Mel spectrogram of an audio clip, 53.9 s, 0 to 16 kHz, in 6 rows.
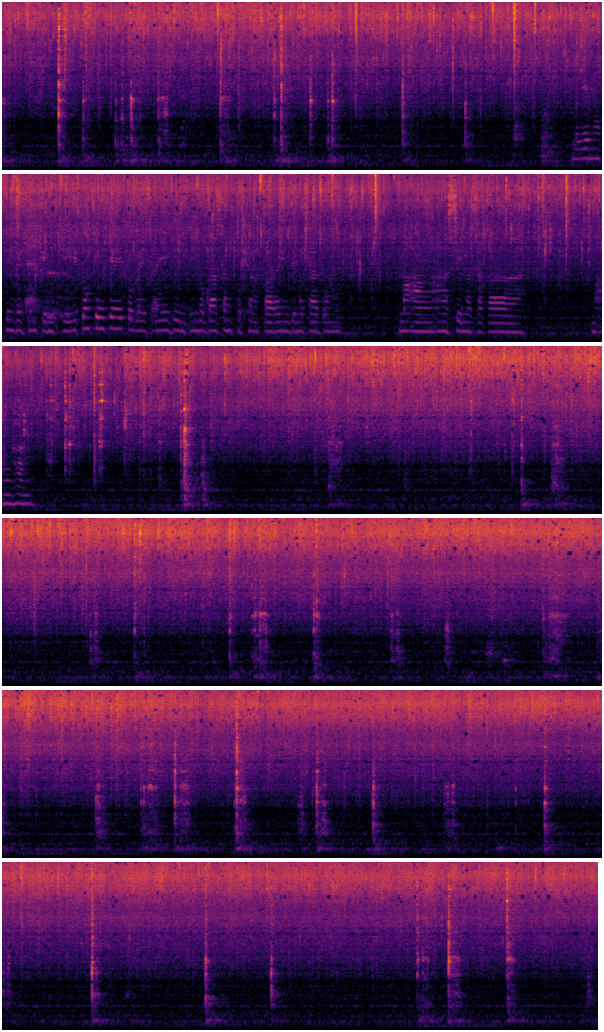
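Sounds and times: food sizzling in oil: 0.0 - 53.9
spatula scraping and knocking pan: 0.8 - 5.3, 30.4 - 32.1, 35.1 - 36.4, 37.3 - 41.9.

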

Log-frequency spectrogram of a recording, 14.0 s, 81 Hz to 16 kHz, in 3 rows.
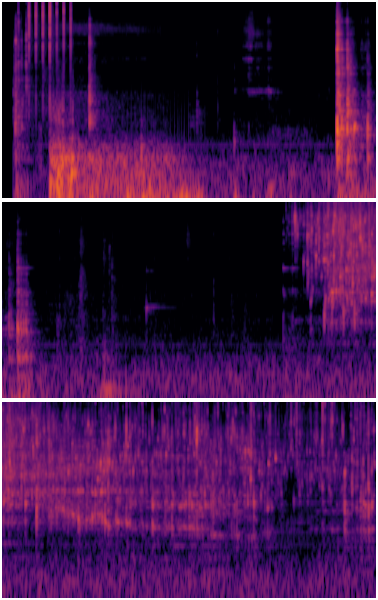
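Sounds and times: dishes clattering: 4.2 - 5.1.

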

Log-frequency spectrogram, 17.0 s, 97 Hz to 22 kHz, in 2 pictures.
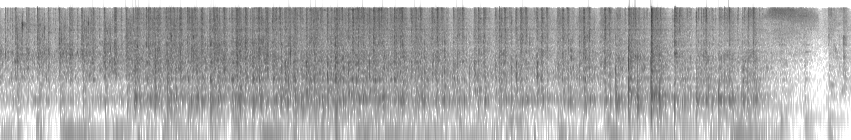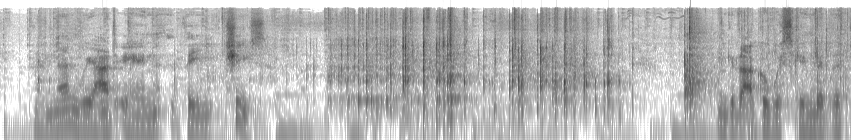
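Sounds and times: whisk clattering in plastic bowl: 0.0 - 7.7, 11.5 - 17.0.

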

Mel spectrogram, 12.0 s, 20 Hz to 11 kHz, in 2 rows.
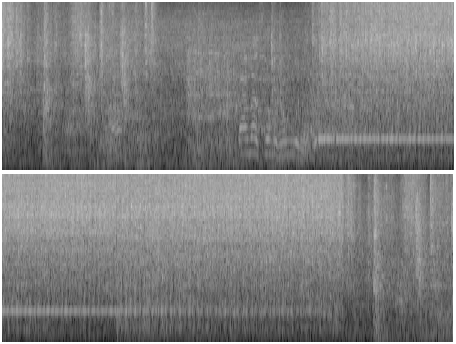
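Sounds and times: fence machine mechanical noise: 3.5 - 12.0.

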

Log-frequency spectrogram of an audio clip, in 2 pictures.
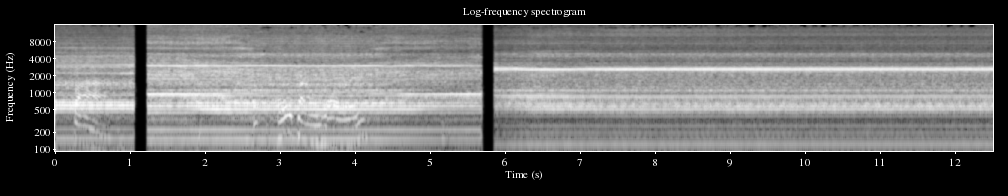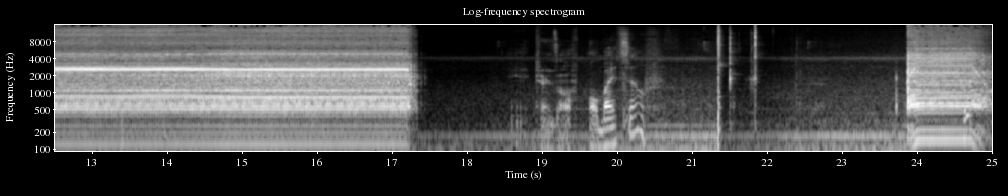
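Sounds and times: air compressor whining: 0.0 - 17.4, 23.7 - 25.0.

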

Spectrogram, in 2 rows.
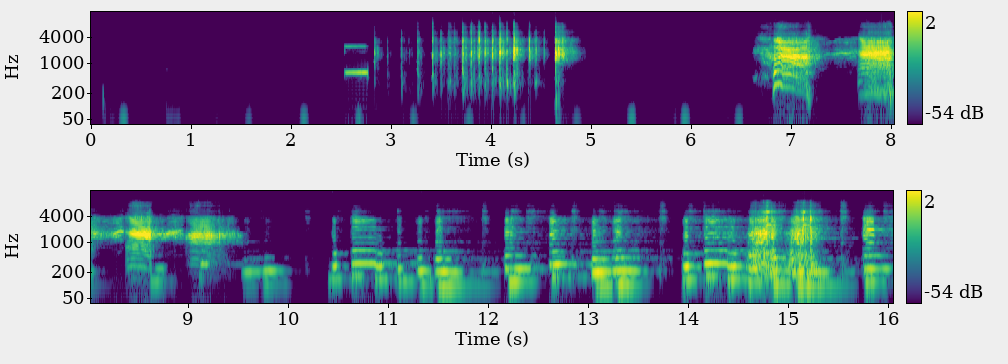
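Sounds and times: brief beep: 2.6 - 2.8
clattering cartoon sound effects: 2.8 - 4.9, 14.6 - 15.6
cartoon bear laughing deeply: 6.7 - 9.6.

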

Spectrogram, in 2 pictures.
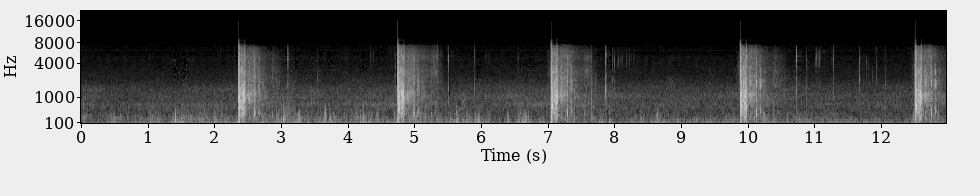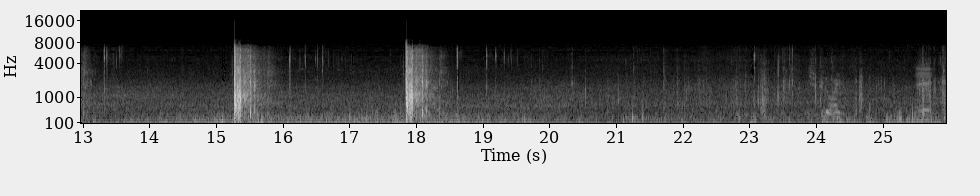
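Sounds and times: pistol shots with echo: 2.4 - 3.0, 4.7 - 5.4, 7.0 - 7.7, 9.9 - 10.6, 12.5 - 13.1, 15.2 - 15.9, 17.8 - 18.5.

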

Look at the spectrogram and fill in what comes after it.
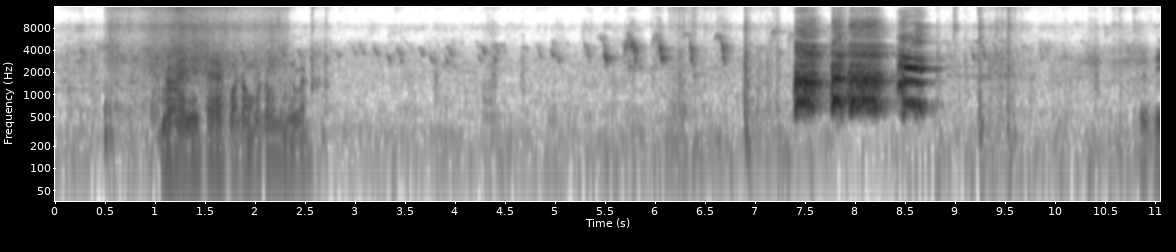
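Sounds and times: rooster crowing: 7.4 - 8.9.

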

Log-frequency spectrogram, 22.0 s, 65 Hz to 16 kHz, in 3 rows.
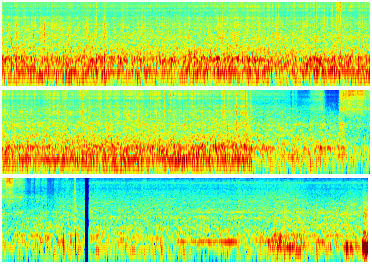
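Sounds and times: welding arc humming: 0.0 - 16.4
steady background noise: 0.0 - 22.0.

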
